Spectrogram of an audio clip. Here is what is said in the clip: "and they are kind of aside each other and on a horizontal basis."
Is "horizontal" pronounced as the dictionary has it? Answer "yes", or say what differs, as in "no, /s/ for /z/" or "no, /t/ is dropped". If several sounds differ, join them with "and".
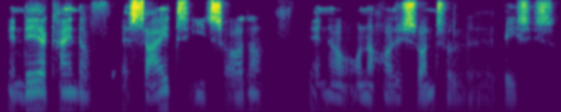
no, /s/ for /z/ and /s/ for /t/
